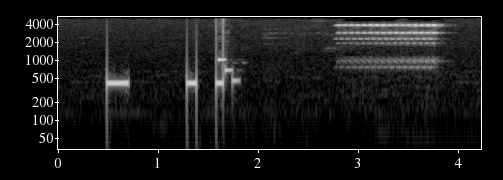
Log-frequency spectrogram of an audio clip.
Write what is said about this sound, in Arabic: انا اسف اه في رقم بيرن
